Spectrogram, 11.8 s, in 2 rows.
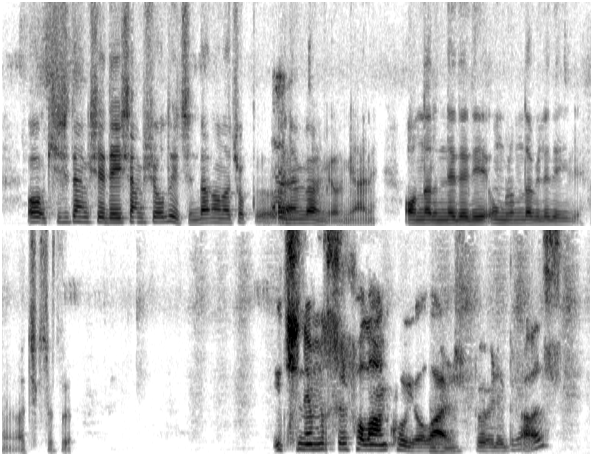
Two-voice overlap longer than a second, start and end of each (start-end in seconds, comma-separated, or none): none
